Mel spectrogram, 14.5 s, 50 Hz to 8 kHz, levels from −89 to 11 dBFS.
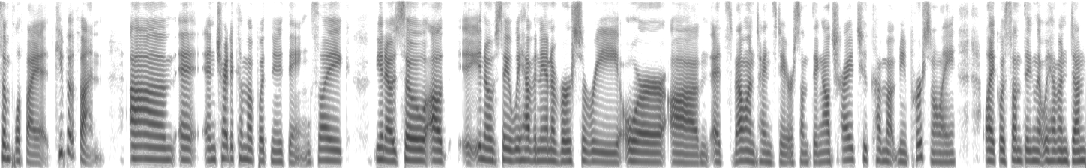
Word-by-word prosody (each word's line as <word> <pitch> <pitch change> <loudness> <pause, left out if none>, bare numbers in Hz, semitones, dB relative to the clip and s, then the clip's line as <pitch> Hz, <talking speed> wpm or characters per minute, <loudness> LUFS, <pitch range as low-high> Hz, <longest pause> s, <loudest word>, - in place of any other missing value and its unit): simplify 205 -9 0
it. 145 - -4
Keep 315 +2 -3
it 320 - 0
fun, - - -1 0.4
um, 210 -2 +4
a 200 +5 0
and 195 +1 -2
try 225 -1 +3
to 215 - -2
come 215 -3 -4
at 190 - -2
with 180 -1 -3
new 170 -1 -4
things, 165 0 -9
like, 190 -2 -1 0.3
you 205 - +2
know, 180 -1 +5
so, 190 +2 +6
I'll 185 0 +6 0.3
i - - -5
you 390 - -1
know, 195 -2 +2
say 195 +3 0
we 190 +1 0
have 190 -1 +3
an 185 - -1
anniversary 175 -2 0
or, 165 -2 +3
um, 150 -3 +2
it's 165 -3 -3
Valentine's 170 -3 0
Day 155 -2 -5
or - - -5
something, 160 0 -7
I'll 170 - +2
try 195 +3 -2
to 205 +1 -5
come 185 -2 -6
up 165 - -2
me 170 -1 -4
personally, 165 -6 -3 0.4
like, 185 -1 +3
with 185 - +1
something 185 0 -1
that 175 - -2
we 185 - 0
haven't 180 -1 0
done 180 +1 +2
180 Hz, 205 wpm, -24 LUFS, 165-195 Hz, 0.4 s, so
